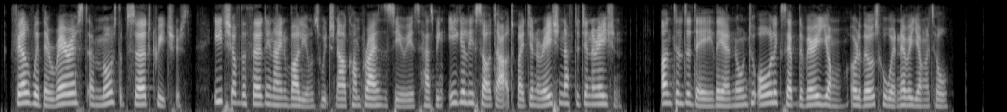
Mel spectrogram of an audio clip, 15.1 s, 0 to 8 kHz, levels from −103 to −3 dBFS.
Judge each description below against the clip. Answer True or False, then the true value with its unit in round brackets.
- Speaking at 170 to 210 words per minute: True (185 wpm)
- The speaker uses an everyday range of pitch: True (3.9 semitones)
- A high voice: True (205 Hz)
